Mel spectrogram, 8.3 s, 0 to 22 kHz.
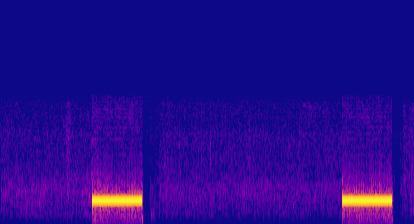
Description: Ringback tone (Europe, 425 Hz).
